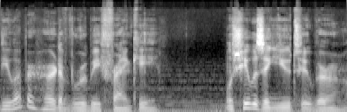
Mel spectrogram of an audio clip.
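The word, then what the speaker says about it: Franke: Ruby Frank. Ruby. Is it Ruby Frank or Ruby Frankie? Venom. Venom. Franka. Frankie. That's pronounced Frankie.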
